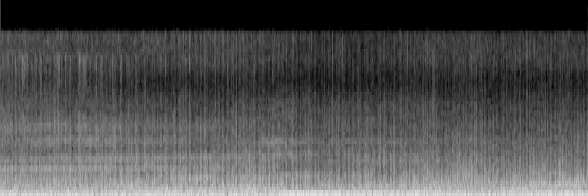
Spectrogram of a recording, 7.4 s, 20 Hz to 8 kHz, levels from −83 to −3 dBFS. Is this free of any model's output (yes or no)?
no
